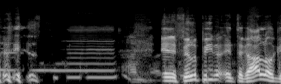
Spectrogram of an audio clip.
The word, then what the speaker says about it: Tagalog: you spell it wrong, it's probably spelled right. Yeah, they people like, hey, yeah, it's Tagalog. No, it's Tagalog.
